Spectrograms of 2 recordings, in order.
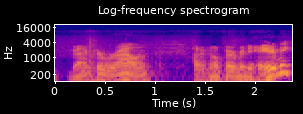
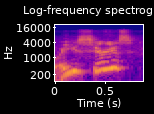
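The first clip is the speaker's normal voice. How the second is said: high, stunned are you serious; shocked disbelief. Retold or imitated. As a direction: jump up in pitch in disbelief. Reacting to cops getting shot.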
